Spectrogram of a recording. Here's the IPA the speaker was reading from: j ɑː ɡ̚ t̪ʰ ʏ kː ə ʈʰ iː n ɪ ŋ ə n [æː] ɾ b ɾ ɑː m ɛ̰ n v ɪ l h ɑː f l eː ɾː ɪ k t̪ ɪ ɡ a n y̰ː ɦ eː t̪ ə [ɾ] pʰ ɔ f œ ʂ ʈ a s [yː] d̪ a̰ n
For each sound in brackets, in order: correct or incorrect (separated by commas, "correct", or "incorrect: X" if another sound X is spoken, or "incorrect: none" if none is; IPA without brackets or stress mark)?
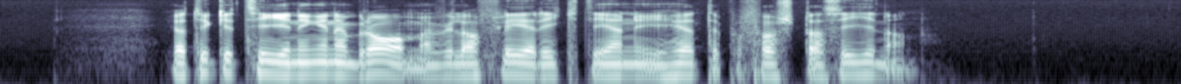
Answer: incorrect: æ, correct, incorrect: iː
